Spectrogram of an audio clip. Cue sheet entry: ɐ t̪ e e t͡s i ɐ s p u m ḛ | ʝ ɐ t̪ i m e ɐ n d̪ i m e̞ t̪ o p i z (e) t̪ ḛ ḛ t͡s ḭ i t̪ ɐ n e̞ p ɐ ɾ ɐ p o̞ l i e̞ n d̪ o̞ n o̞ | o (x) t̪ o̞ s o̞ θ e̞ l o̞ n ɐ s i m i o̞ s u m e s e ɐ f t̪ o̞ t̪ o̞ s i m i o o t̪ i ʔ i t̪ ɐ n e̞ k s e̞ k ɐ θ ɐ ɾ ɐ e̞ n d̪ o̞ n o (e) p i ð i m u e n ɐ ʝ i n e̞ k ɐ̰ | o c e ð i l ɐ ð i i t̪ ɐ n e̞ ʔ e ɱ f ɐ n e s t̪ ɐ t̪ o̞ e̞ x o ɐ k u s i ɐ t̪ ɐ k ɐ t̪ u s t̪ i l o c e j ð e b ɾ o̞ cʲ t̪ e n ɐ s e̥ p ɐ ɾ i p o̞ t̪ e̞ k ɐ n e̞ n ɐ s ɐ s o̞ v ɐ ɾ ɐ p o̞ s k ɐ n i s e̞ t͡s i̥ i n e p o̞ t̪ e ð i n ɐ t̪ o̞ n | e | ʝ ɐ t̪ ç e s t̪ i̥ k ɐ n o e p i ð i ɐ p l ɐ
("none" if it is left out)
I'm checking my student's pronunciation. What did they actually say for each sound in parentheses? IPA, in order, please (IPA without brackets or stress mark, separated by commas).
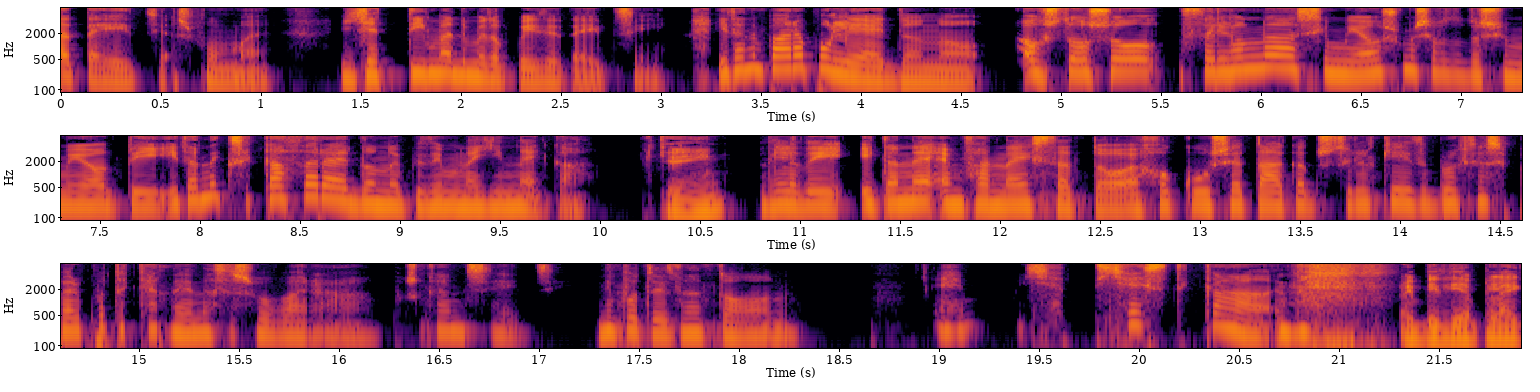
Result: e, s, e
